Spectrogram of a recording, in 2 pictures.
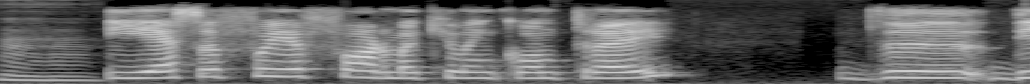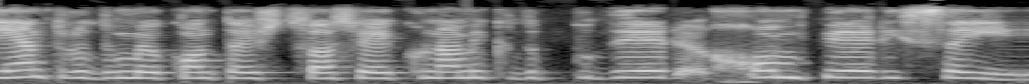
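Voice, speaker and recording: This woman's high voice varies in pitch in an ordinary way as she moves along at a moderate pace. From northern Portugal, Viana do Castelo. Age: 30s. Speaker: singer. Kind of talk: interview.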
